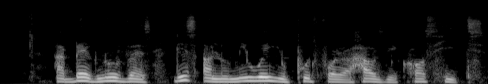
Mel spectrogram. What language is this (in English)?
Nigerian Pidgin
